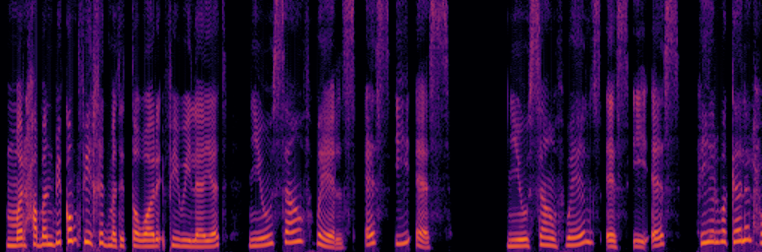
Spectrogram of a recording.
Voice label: arabic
